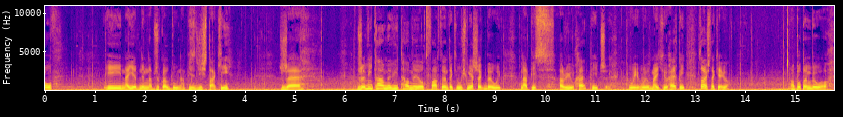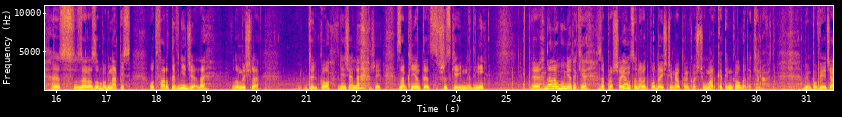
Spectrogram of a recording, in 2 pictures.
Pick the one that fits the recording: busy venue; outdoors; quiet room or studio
outdoors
